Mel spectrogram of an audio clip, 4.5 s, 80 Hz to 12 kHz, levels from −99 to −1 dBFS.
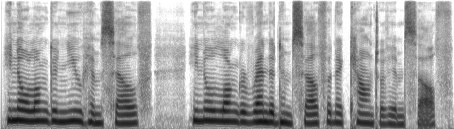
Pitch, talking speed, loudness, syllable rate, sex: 205 Hz, 185 wpm, -17 LUFS, 5.4 syllables/s, female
